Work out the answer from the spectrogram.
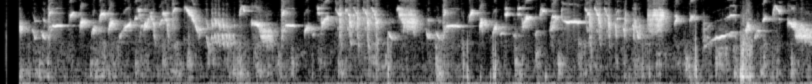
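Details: Cock goldfinch mule, a kept hybrid singing in full song: a rapid, continuous run of bright twittering phrases, chirps and short clear whistles, high-pitched and varied, with barely a pause over ten seconds.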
